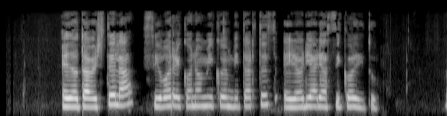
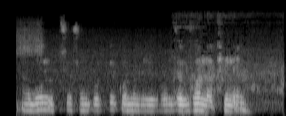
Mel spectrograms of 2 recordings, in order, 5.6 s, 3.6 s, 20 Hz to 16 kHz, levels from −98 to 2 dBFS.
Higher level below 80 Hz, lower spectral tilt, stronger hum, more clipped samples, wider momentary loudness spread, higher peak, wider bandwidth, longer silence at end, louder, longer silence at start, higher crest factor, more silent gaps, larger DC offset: second, -78 dBFS vs -72 dBFS; second, -3.5 dB/octave vs -6.5 dB/octave; neither; neither; about the same, 11 LU vs 10 LU; first, -4 dBFS vs -14 dBFS; about the same, 11.5 kHz vs 11 kHz; first, 0.9 s vs 0.05 s; first, -22 LUFS vs -35 LUFS; first, 0.8 s vs 0.2 s; about the same, 20 dB vs 20 dB; neither; neither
